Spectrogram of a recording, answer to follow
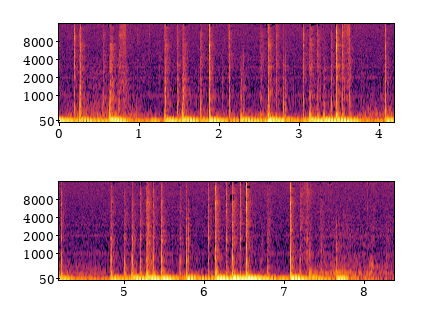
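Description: Pen stylus on a tablet screen while handwriting: a run of irregular light clicks and taps, several a second, as letters are written.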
